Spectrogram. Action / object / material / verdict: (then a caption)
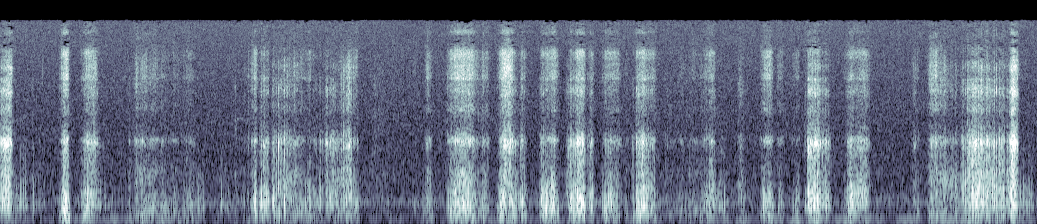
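scrape / steel fountain pen nib on lined paper sheet / paper / none. A steel fountain pen nib scratches over a flat lined paper notebook page while writing Korean letters over the earlier lines. The result is a quiet, dry, papery scratching in short bursts of strokes, with bright, hissy edges and brief pauses between letters.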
